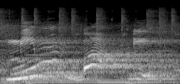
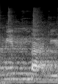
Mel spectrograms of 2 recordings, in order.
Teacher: Nah, berarti kalau nun mati atau tanwin menghadapi ba, otomatis nunnya berubah menjadi M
